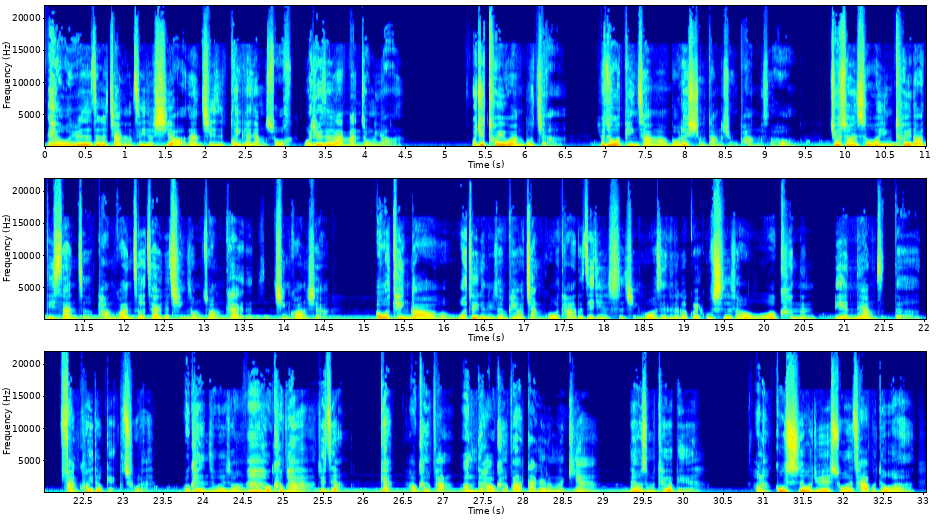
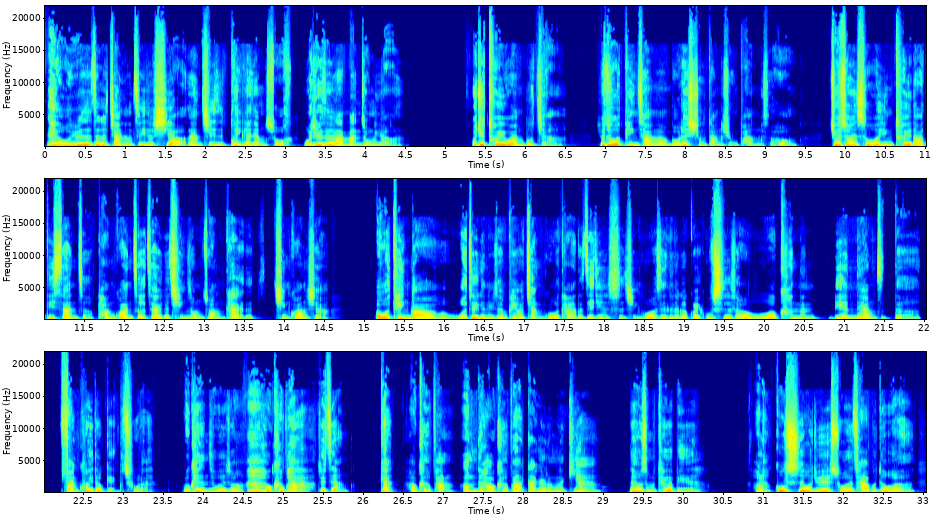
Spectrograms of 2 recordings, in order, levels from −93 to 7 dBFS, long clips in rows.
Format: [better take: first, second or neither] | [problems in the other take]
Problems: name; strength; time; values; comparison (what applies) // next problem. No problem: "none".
second | low rumble; faint; throughout; 20 dB below the speech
